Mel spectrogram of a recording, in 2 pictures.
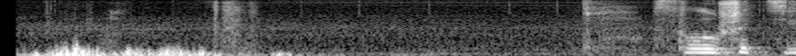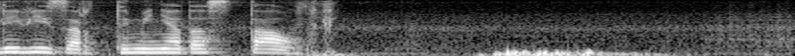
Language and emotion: Russian, angry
